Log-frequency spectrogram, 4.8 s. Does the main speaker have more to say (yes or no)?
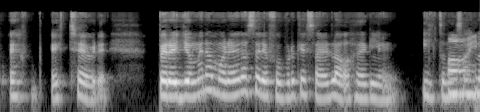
yes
